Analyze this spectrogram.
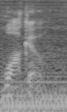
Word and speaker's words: Waco: when i discovered that waco aircraft were actually pronounced wacko like i was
